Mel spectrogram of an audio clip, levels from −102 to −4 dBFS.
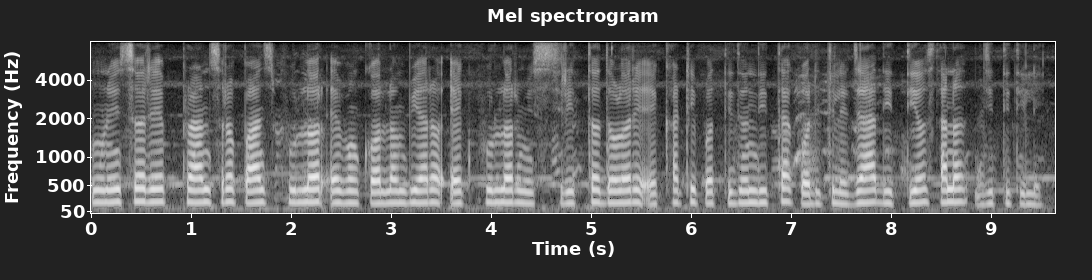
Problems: low volume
